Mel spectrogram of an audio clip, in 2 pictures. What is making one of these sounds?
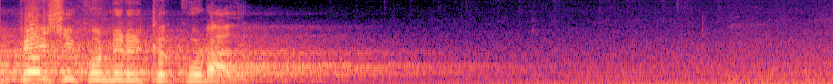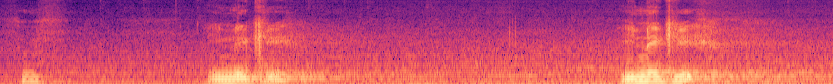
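A young man preaches forcefully into a microphone, his voice echoing through a loudspeaker in a reverberant hall.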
